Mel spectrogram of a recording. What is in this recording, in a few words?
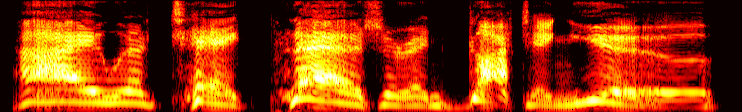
Vrykul Female Magic User Pissed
